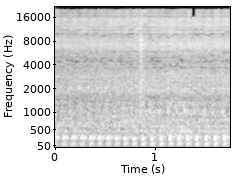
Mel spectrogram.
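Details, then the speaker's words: Suzuki Raider 150 idling after a clutch housing and lining change (an earlier housing was oblong and had to be machined again): steady even idle thump, no clutch-side rattle; engine now quiet, all good. "Ayan, okay na. Ayan, tahimik na yung makina nyo."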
